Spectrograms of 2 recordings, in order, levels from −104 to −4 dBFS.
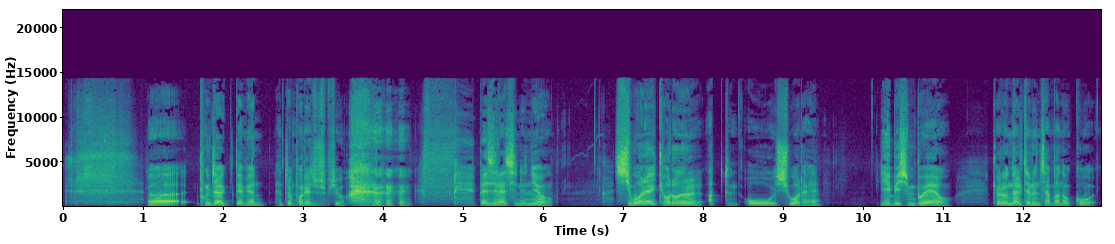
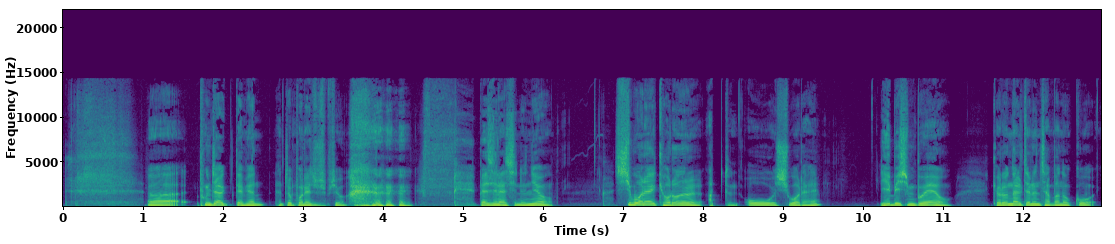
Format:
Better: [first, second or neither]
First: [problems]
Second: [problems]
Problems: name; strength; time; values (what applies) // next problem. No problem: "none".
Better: second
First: thin; very; fading below 650 Hz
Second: none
